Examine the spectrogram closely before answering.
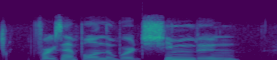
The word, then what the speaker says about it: shimbun: example in the word shimbun we don't say Shin Boon we say shimbun with an M sound likewise gimme brown rice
